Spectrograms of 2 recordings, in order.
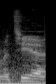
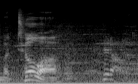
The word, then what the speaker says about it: Mattia: See, I always pronounced Laura's last name Matilla, obviously incorrectly, and she leaves another back-to-back 2-4-5. And her husband Steve, I know Steve, but I've never really asked him the correct pronunciation. I'm sure they'll probably correct us once we get this on the air if we are wrong. But isn't that Spanish when you the 2 L's make a Y sound?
